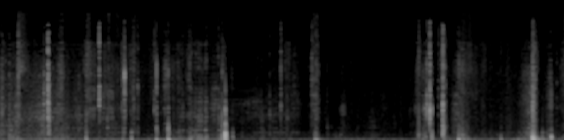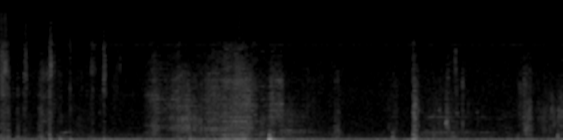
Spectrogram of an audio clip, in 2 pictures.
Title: Creaking noise when turning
